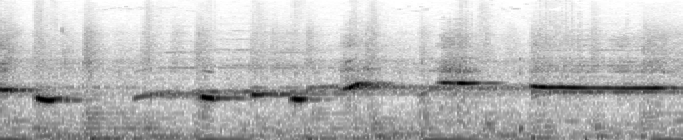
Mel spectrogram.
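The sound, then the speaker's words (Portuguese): A person whistles a war film theme tune, a clear mid-pitched melody of short bouncy notes rising to longer held ones, fairly loud, with no talking. “vou começar de um filme que a música tema é foi bem marcante.”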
